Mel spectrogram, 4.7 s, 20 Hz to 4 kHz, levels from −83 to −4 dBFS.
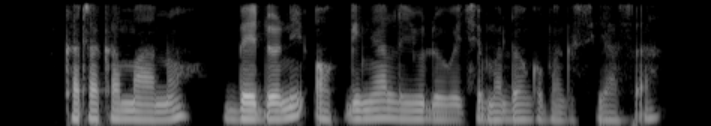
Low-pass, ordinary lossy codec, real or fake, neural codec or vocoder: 3.6 kHz; none; real; none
